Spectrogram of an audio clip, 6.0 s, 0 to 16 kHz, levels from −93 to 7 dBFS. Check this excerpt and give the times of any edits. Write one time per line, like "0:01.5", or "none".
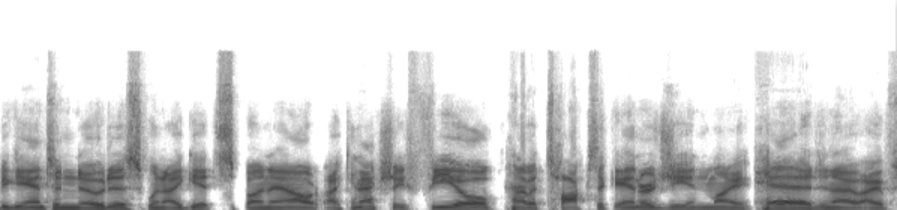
0:03.3
0:05.0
